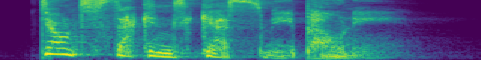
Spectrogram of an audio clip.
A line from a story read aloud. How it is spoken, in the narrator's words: she hissed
